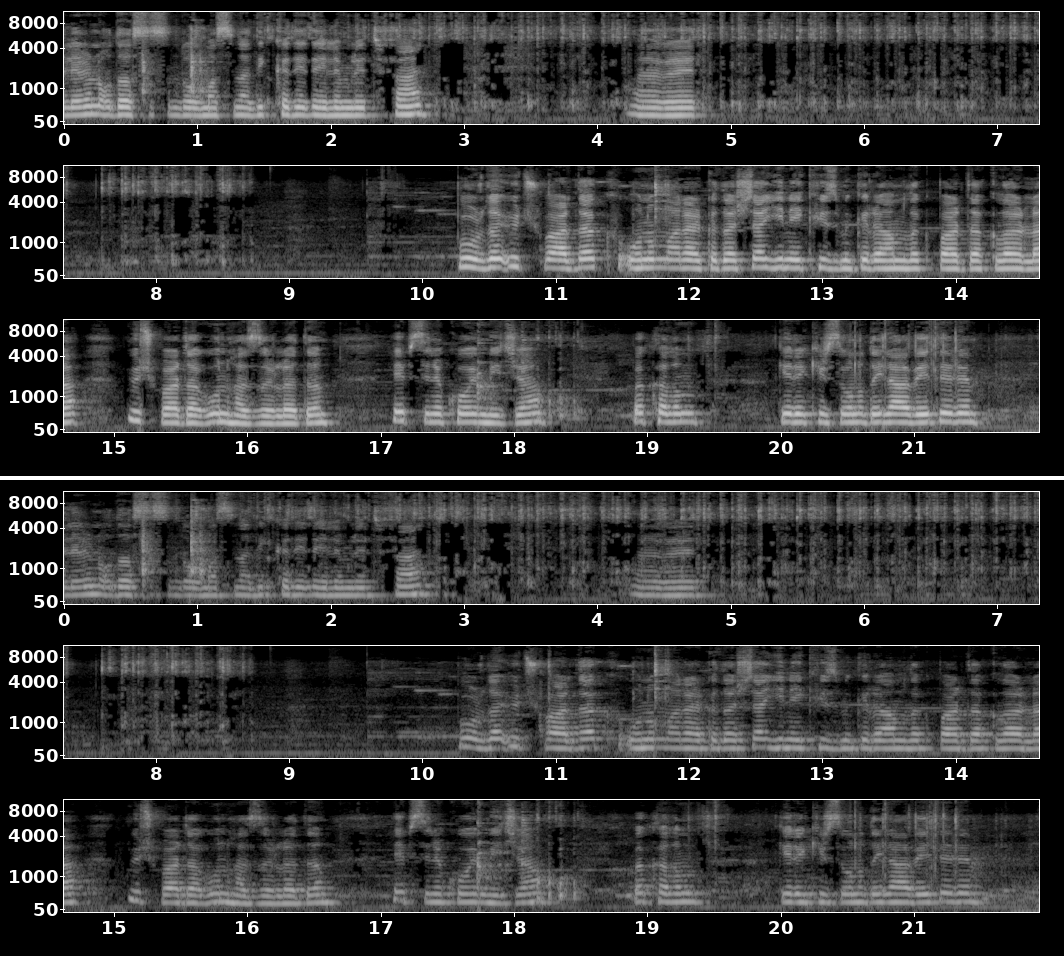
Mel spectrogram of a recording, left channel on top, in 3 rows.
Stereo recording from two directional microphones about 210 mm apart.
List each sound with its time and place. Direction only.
0.0 s speech: 45° left (ahead or behind)
4.4 s speech: 50° left (ahead or behind)
10.2 s speech: 50° left (ahead or behind)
